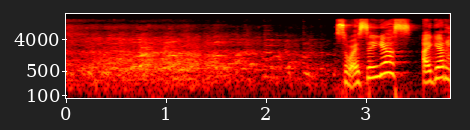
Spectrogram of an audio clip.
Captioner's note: audience laughing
